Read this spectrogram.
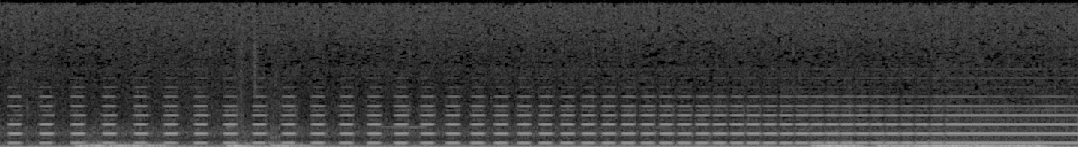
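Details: Regular high beeps about four per second over quiet idle as the Jaguar X-Type reverses toward a car behind, after parking sensor repair and cleared codes; rear parking sensors detecting properly.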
